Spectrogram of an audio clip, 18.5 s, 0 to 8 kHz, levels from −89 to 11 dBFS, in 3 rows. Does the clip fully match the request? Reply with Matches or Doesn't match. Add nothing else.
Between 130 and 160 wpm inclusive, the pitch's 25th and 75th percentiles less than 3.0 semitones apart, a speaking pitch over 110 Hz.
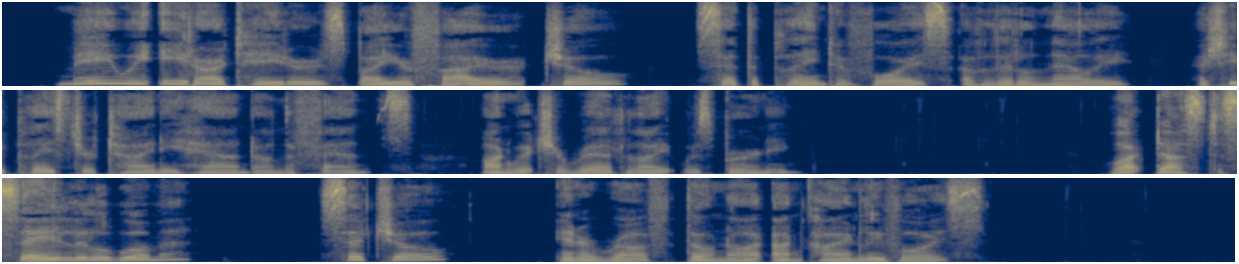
Matches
